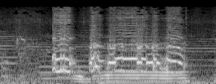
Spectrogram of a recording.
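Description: A rooster crows loudly and close by among Australorp and KUB chickens, a single drawn-out cock-a-doodle-doo rising and then trailing off.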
